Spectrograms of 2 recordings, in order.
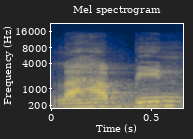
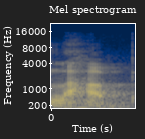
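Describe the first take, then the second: First: The word ends with an added -in sound. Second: The word stops cleanly on the final b. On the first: The speaker calls it wrong. "লাহাবিন বলছি না" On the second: The speaker calls it right. "বলছি লাহাব"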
